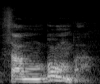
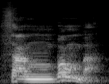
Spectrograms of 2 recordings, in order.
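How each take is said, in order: First: A slight delay comes before the stressed syllable. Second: A slight delay comes before the stressed syllable.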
